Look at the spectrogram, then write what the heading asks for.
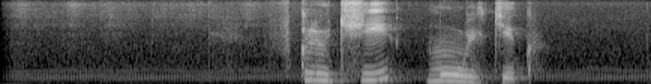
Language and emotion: Russian, neutral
